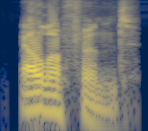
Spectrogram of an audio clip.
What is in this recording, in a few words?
"elephant", American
